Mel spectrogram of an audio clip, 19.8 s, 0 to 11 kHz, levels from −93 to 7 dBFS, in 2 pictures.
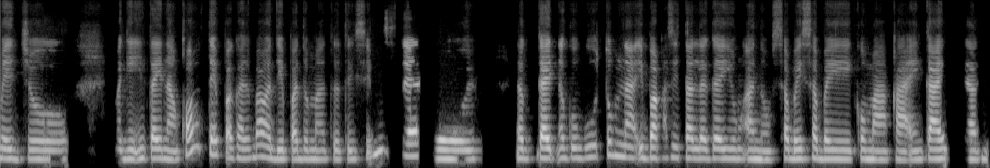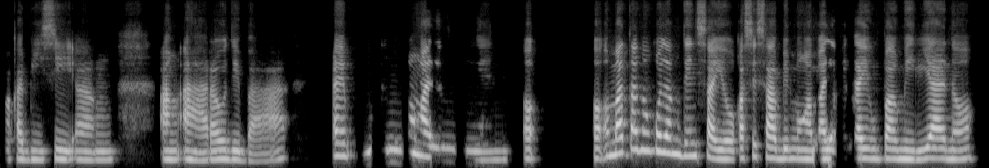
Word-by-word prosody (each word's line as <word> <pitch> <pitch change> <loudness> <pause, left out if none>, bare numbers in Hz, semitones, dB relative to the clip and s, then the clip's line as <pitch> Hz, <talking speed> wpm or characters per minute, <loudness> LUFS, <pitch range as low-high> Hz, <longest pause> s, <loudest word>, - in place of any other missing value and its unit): medyo, 180 -2 -2 0.5
mag-iintay 185 +2 0
ng 175 -1 -2
konti, 365 -7 0
'pag 275 -6 -2
halimbawa, 210 +3 -1
hindi 185 -1 -1
pa 180 - 0
dumadating 180 0 -5
si 280 - -5
mister, 280 -8 +2 0.2
o 185 -1 +4 0.6
nag 190 0 -3
kahit 200 -1 +5
nagugutom 215 +5 -4
na, 215 -2 -1
iba 210 0 +4
kasi 210 +1 -9
talaga 195 -1 +1
yung 195 0 -3
ano, 185 -2 -1
sabay-sabay 185 0 -1
kumakain, 175 -1 -2
kahit 190 0 +3 0.2
ga'no 180 0 -3
pa 180 - -11
ka-busy 175 +1 -2
ang, 170 0 -3 0.5
ang 180 0 +2
araw, 175 +2 +2
'di 175 -1 0
ba? 150 +2 -6 0.5
Eh, 250 0 +2 0.2
matanong 360 +3 -5
ko 325 - -6
nga 240 - +7
lang 405 -1 -8 0.2
din, 170 -1 -6 0.3
o - - +3 0.7
oo, 225 - -2
matanong 350 +5 +5
ko - - +8
lang 300 -2 +6
din 250 0 +1
sa'yo, 190 -6 +4
kasi 205 +4 +1
sabi 205 -4 +4
mo 185 -1 +1
nga, - - +4
malaki 190 +2 +1
kayong 195 -1 +2
pamilya, 190 +1 +4
ano, 185 +1 -1
190 Hz, 160 wpm, -21 LUFS, 180-205 Hz, 0.7 s, ko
